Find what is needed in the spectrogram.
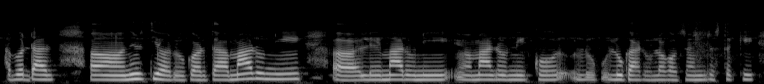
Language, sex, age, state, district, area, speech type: Nepali, female, 18-30, West Bengal, Darjeeling, rural, spontaneous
